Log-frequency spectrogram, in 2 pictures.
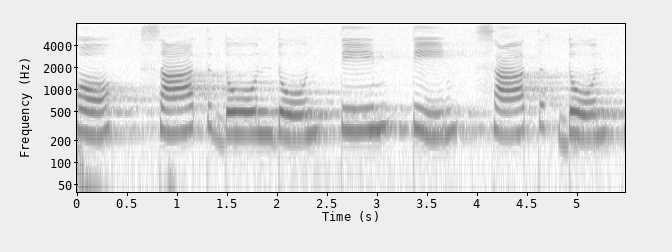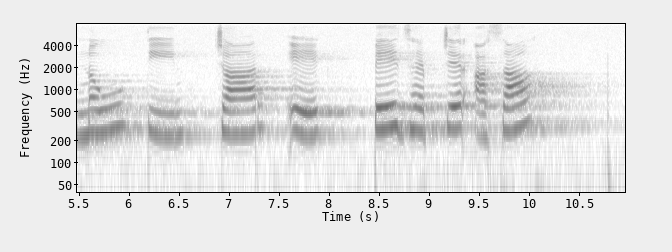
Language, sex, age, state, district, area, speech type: Goan Konkani, female, 30-45, Goa, Canacona, rural, read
